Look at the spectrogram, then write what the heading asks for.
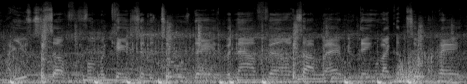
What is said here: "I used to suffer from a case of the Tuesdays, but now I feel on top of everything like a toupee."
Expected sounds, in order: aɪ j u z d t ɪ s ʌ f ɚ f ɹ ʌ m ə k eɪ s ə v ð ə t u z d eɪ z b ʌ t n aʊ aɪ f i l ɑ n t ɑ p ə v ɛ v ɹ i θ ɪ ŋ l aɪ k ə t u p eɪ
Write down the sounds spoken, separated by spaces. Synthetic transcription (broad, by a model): aɪ j u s t ɪ s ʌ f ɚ f ɹ ʌ m ə k eɪ s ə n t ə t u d eɪ z b ʌ t n aʊ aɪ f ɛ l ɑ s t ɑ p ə ɛ v ɹ i θ ɪ ŋ l aɪ k ə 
